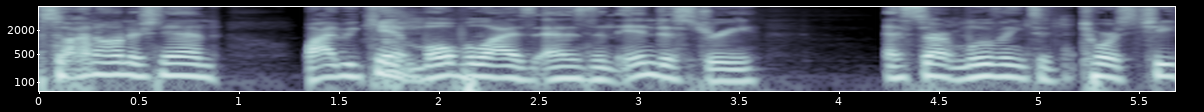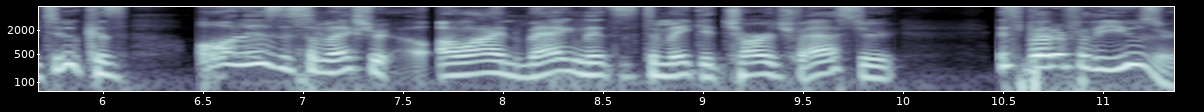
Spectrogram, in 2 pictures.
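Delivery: worked-up exasperated voice. Complaining that the industry won't move to Qi two: getting upset. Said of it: "I'm sorry, I'm getting upset".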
